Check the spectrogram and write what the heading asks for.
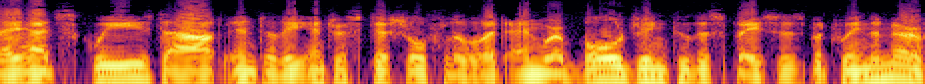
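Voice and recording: Someone reads aloud in a natural voice, the pitch varying in an ordinary way.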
